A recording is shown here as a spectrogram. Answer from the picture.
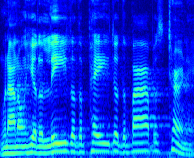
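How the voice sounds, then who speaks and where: A man at a fairly slow pace with ordinary pitch variation, over light background noise. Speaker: preacher. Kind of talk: sermon. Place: church. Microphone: podium.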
